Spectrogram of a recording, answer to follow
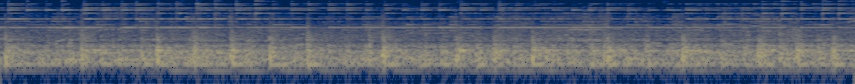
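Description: Awa-odori festival music: a clanging metal hand gong (kane) with drums, keeping a quick, steady beat, with ringing high tones held over it.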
